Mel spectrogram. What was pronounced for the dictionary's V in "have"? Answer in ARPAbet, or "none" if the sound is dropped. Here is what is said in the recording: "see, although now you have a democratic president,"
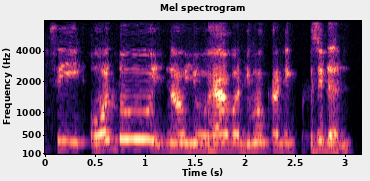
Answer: V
